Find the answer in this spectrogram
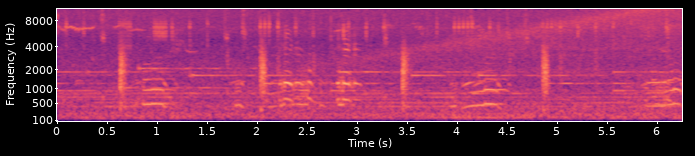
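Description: Geese honking again and again in short, bending calls, over background music with held tones and a light regular tick.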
